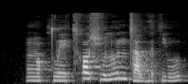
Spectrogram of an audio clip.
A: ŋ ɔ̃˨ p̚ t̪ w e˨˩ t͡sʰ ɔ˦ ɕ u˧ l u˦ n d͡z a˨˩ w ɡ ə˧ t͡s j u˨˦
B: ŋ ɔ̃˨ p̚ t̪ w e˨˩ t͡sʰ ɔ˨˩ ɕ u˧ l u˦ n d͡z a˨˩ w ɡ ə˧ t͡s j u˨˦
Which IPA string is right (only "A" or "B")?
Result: A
